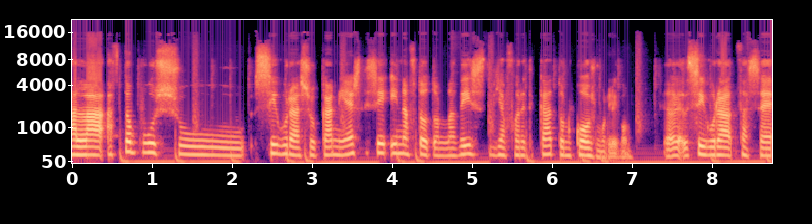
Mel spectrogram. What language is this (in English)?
Greek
